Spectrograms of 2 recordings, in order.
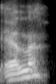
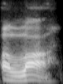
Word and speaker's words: Allah: Dude, do you say when you say Allah, do you say Ella? I say Allah. Right. So if it's spelled with the same letter as the other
